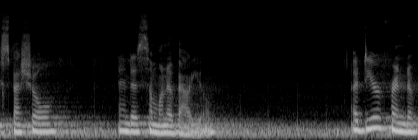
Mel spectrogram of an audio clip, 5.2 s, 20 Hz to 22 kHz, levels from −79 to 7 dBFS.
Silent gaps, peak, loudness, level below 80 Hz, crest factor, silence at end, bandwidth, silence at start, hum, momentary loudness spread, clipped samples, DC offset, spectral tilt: none; -10 dBFS; -23 LUFS; -62 dBFS; 14 dB; 0 s; 9.2 kHz; 0 s; none; 17 LU; under 0.1%; under 0.1%; -8 dB/octave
